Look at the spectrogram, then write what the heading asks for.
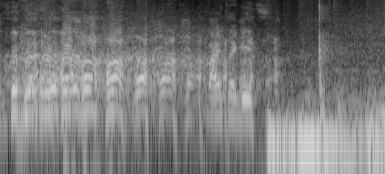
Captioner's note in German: Gelächter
